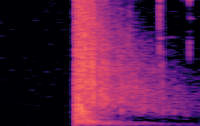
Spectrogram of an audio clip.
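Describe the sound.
A single gunshot fired at an alligator in a video game: an abrupt, loud blast out of silence that rings and decays over about a second.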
